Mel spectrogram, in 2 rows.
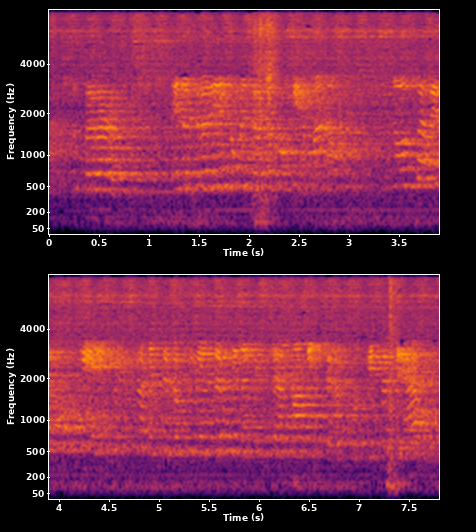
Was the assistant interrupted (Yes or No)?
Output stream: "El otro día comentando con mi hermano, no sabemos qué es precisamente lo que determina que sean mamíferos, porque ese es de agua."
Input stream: No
